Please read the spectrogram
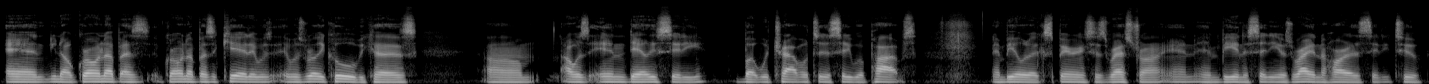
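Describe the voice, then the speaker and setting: A man's voice: medium pitch, monotone, a little fast, smooth, no room sound. A man from the San Francisco Bay Area, a guest in a casual interview, laid-back and slangy, swearing casually. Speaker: guest, rapper and entrepreneur.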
